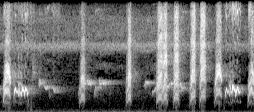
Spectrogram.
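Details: Sooty-headed bulbul singing gacor-style and answered by others: brief warbled whistles at the start and end, with sharp dry clicks and chips scattered between them and a steady thin whine behind.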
